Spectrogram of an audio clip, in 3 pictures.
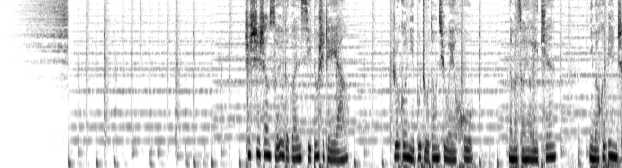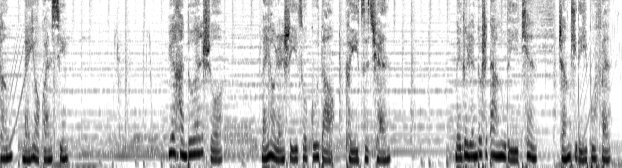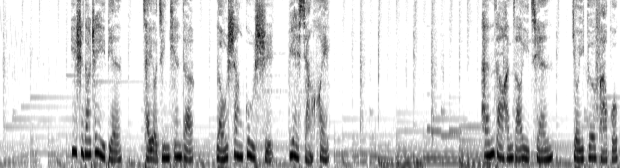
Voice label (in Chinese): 女19 解说 叙事 磁性 娓娓道来, 国语女声配音; 楼上故事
